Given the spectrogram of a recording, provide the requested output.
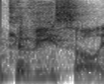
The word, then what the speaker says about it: Caviezel: He's uh, uh who Diesel is that how you say his name? Vin Diesel. Jim, the guy that is in the movie. – Oh, Jim, oh, Jim Caviezel, yeah. Caviezel.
